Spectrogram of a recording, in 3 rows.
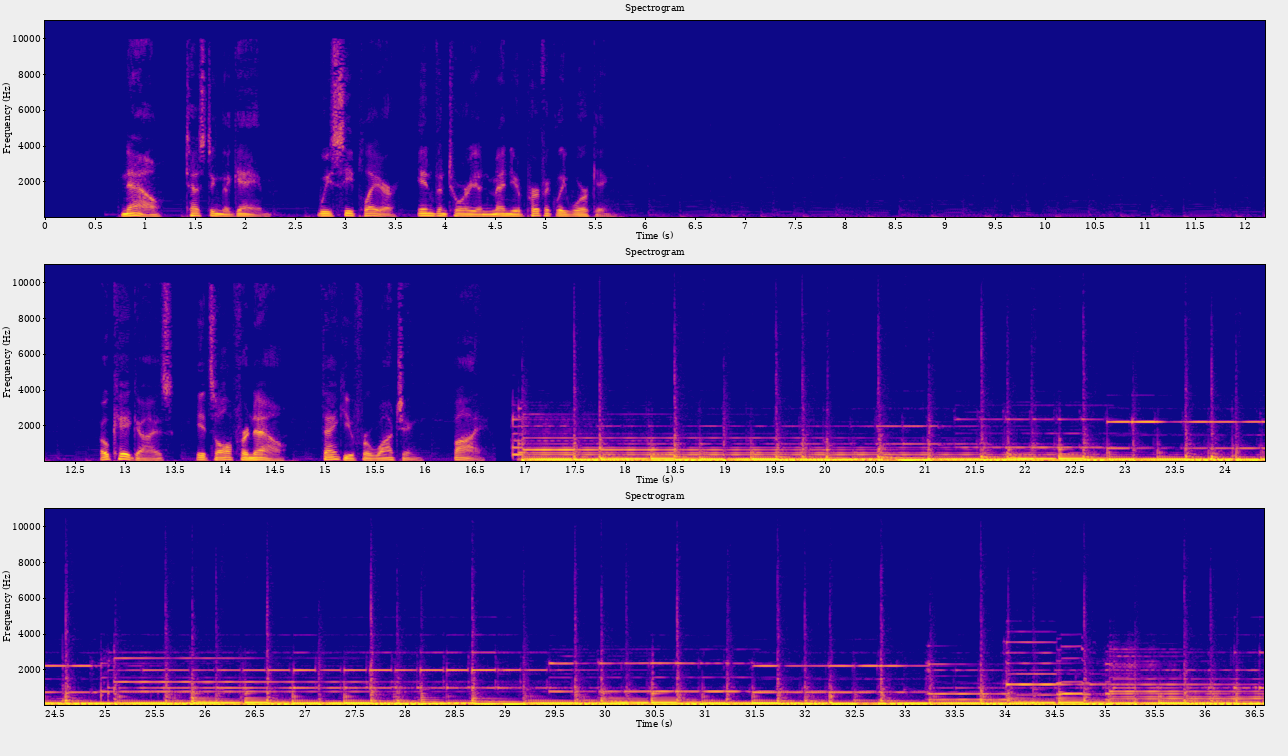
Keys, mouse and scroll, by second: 3.3 w, 7.5 Tab, 9.4-10.5 drag, 11.2 click, 11.6 Tab, 16.2 right click.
